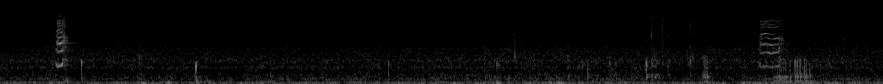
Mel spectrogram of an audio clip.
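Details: Domestic cat in labour, having contractions before giving birth; two short, strained meows with stacked harmonics, one near the start and one near the end, over a quiet room with soft rustling between.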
